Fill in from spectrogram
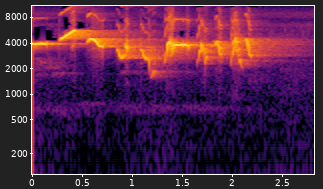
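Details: White-rumped shama song meant for training young birds: a rapid, continuous phrase of about ten clear whistled notes, gliding and dipping, some with sharp high flicks, then fading.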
